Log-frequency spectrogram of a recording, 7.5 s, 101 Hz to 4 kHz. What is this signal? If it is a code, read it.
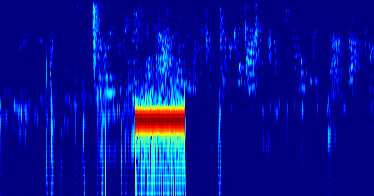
Ringback tone (Europe, 425 Hz), with speech.
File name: out- -2039- - - .17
